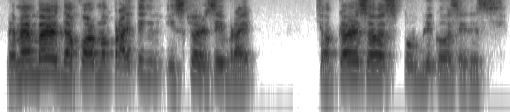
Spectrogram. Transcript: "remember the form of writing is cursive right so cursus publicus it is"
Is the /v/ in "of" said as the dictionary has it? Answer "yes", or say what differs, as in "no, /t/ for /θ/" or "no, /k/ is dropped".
no, /p/ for /v/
